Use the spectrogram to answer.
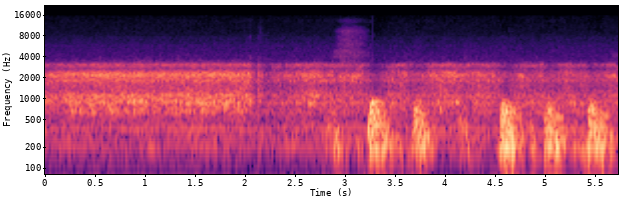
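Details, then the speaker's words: Doppler ultrasound of a twin pregnancy at 7 weeks 3 days: steady hiss, then rapid rhythmic whooshes near 140 a minute, one twin's fetal heartbeat, while the emotional mother breathes faster. "به قلب بچه که اینجا می تپد نگاه کنید، قلب اینجا می تپد، نگاه کنید، مادر احساساتی است و تندتر نفس می کشد"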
